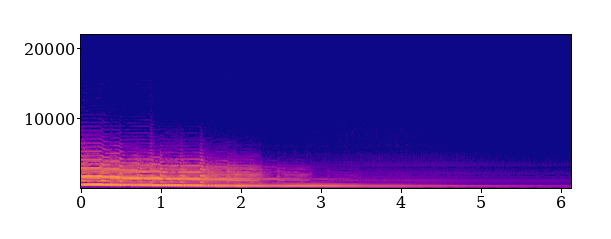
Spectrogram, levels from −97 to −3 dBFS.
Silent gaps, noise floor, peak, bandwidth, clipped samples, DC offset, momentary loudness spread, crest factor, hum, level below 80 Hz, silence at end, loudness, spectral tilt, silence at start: none; -65 dBFS; -12 dBFS; 7.6 kHz; under 0.1%; under 0.1%; 24 LU; 18 dB; none; -72 dBFS; 1.75 s; -27 LUFS; -2.5 dB/octave; 0 s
